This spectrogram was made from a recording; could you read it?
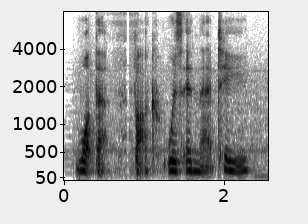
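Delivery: spoken through gritted, clenched teeth. Storyteller voicing a woman speaking to a bear, through gritted teeth. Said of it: "through gritted teeth".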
